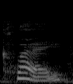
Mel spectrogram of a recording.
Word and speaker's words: Klee: consultant for this book Paul clay pronounced clay was born near Bern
